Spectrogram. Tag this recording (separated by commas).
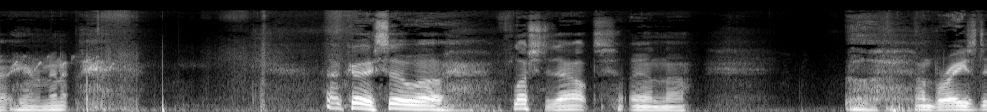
Speech, outside, urban or man-made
